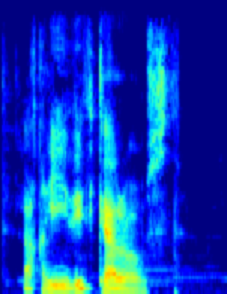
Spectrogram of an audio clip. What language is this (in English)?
Kabyle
